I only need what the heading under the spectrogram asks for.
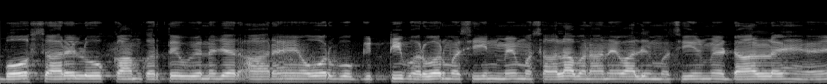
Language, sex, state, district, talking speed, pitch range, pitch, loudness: Hindi, male, Uttar Pradesh, Muzaffarnagar, 175 wpm, 125-130 Hz, 130 Hz, -17 LUFS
